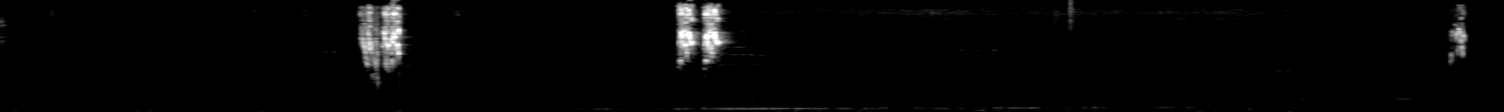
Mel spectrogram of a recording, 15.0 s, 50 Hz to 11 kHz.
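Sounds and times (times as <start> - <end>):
budgerigars chirping: 3.6 - 4.0, 6.8 - 7.4, 14.5 - 14.7.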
